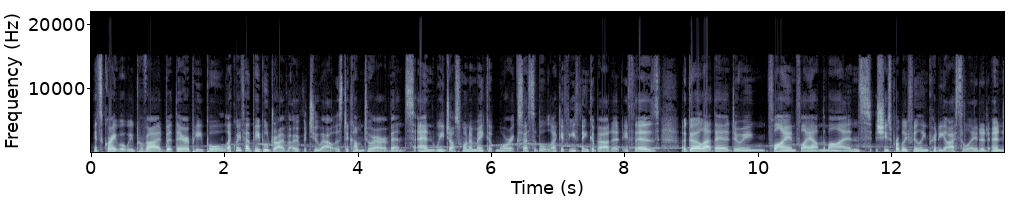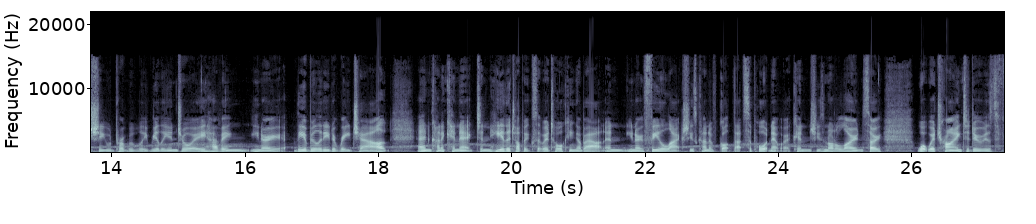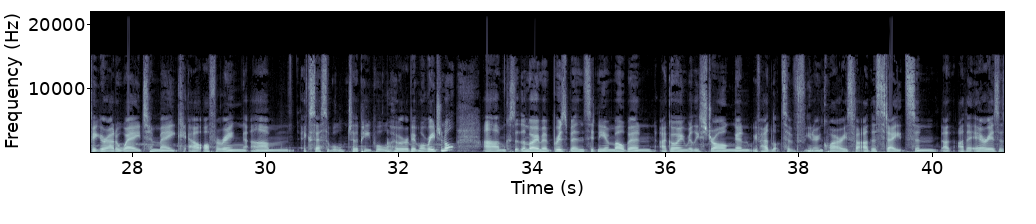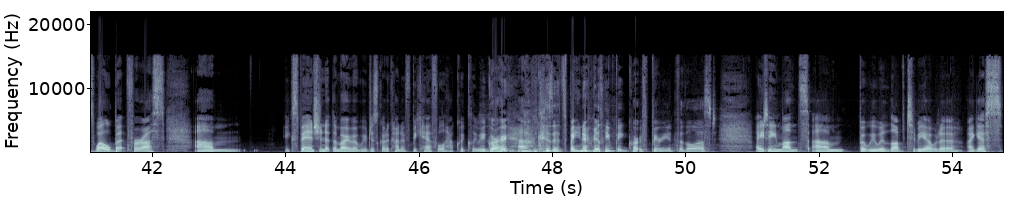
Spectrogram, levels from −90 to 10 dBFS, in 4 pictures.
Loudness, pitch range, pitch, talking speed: -16 LUFS, 170-195 Hz, 180 Hz, 220 wpm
